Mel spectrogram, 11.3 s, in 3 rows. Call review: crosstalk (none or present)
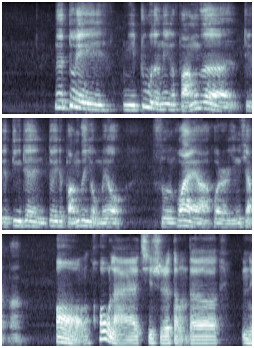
none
